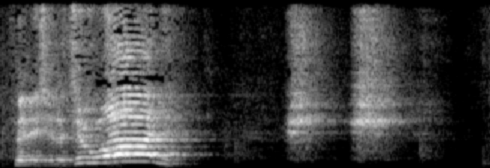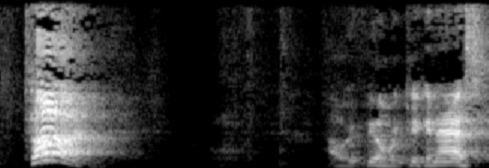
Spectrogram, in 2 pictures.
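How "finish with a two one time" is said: rising to a high, loud finish; trainer's final countdown call; calling time. Real, not acted. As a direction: shout the last count to end the set. Calling the end of the set.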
